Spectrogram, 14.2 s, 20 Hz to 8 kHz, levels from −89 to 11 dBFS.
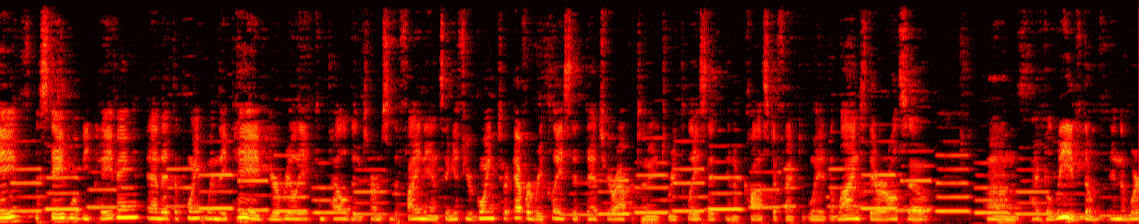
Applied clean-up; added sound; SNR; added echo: classical method WPE with log-MMSE.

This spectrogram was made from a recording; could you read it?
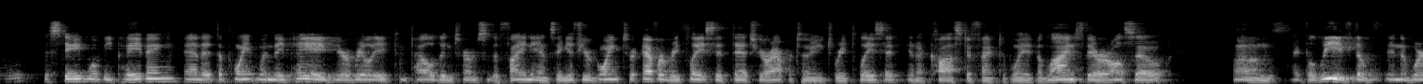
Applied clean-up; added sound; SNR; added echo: neural mask model DeepFilterNet 3.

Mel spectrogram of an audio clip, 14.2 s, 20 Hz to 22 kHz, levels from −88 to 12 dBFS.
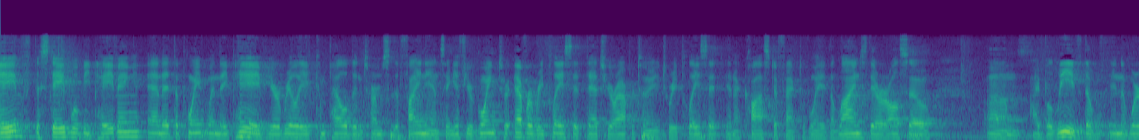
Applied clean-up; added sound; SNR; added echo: none; none; none; none.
